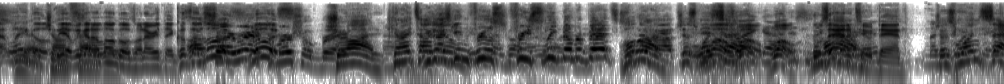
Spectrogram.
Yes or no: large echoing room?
no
